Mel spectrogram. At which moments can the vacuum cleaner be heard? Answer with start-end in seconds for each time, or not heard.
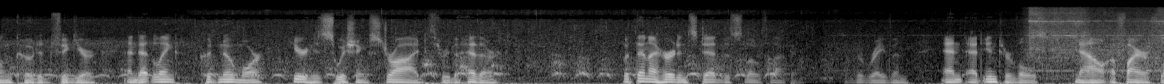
8.2-11.6.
